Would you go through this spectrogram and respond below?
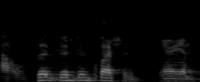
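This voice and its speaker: A man moderating a video call Q&A, running it briskly and joking with the callers. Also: mid-range voice, husky, dull audio.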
